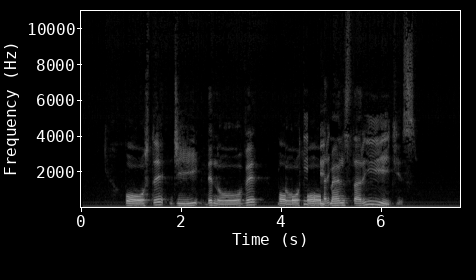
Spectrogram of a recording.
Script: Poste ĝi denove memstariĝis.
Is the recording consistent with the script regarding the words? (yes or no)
no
